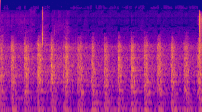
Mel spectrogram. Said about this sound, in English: Oh, I know what it is. I'll tell you exactly what it is. it's, build it up now. Um, it's pick scrapes. So I took my guitar, I took my guitar pick,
